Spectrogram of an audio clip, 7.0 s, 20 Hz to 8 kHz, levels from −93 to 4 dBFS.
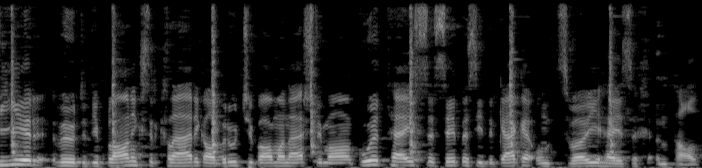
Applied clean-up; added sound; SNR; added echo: classical method Wiener filter.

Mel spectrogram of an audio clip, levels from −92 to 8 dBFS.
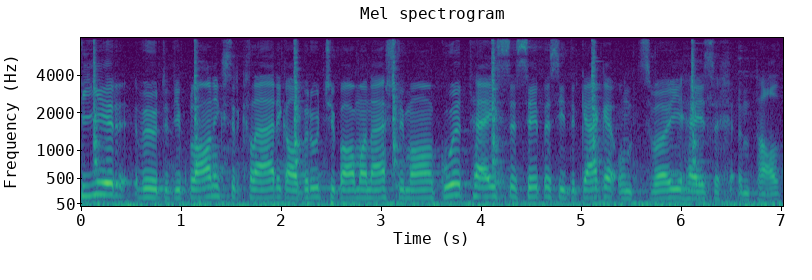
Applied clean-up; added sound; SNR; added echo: none; Tick-tock; 7 dB; none.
